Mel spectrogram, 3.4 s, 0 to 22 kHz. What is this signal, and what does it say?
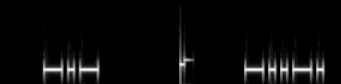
Morse code, heard as a keyed tone, about 20 wpm, 700 Hz. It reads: K /
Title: Single Character (Letter:Number:Punctuation:Prosign) - Rapid-Fire - 20wpm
